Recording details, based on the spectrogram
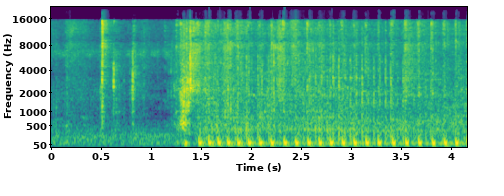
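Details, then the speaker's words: Yamaha Mio Sporty carburetor scooter, arrived pushed in, oil and spark plug already changed: idles normally but chugs unevenly and stumbles on throttle, dying if forced; carburetor slide needle loose. "Hidup normal, langsam ya, tapi dia nggak mau digas ya. Kalau digas dia berbet, terus kalau dipaksa mati dia."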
